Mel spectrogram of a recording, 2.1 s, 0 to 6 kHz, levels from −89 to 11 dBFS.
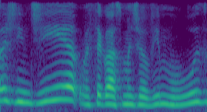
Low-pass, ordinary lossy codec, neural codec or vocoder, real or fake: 5.4 kHz; AAC, 48 kbps; codec, 16 kHz, 1 kbps, X-Codec, WavLM features, trained on Multilingual LibriSpeech; fake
